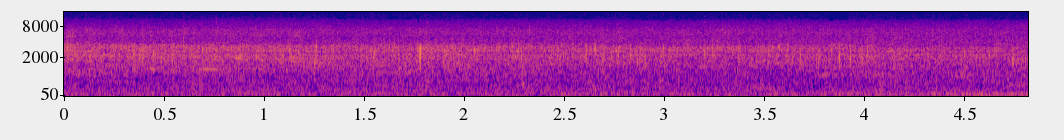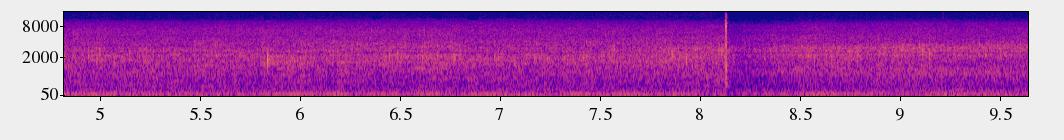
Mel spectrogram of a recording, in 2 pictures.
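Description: Outdoor ambience: a steady hiss with a low rumble that grows louder midway, and one sharp click near the end.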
